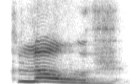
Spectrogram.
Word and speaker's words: clothe: There's also a difference between cloth and clothe. Cloth, noun. Clothe, verb. Please pronounce the word along with me wherever you are.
